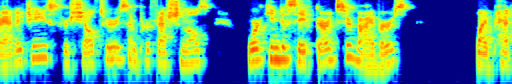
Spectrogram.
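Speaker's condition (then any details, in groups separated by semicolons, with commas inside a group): No condition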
